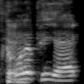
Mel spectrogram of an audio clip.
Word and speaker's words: Quinnipiac: Quinnipiac. Good. That's how you say Very it. Yeah. nice call. Yes, Quinnipiac.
